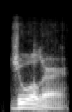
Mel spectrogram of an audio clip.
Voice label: "jeweller", American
